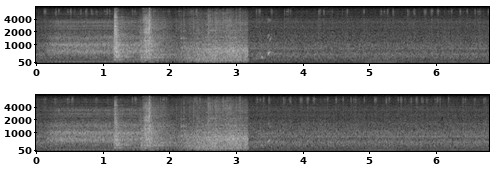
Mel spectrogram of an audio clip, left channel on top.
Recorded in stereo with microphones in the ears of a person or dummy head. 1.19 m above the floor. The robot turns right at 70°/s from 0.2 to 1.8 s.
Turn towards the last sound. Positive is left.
turn(degrees=70)  # may be behind; listen again after turning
